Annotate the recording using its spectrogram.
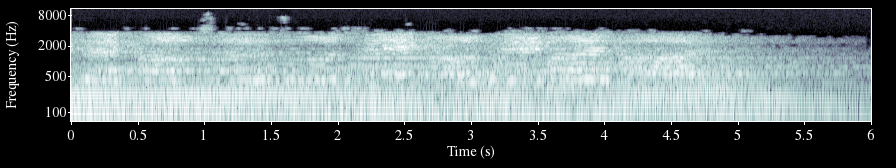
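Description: Chanted sacred vocal music over held low tones, fading down near the end.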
